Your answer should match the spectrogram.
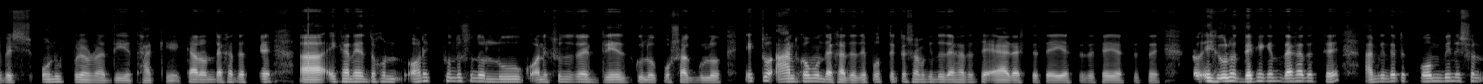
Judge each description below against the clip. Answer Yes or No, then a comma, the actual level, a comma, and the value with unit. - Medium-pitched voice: No, low, 120 Hz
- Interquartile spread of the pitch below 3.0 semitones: No, average, 4.7 semitones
